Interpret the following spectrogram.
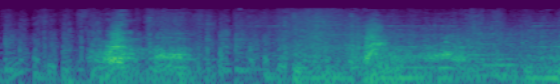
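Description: A few short dog-like growls, about a second in and again near three seconds, over quiet film music.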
